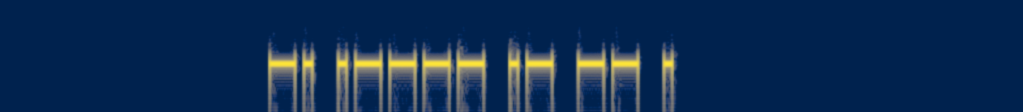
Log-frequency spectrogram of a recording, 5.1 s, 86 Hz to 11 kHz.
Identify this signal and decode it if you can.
Morse code, heard as a keyed tone, about 28 wpm, 700 Hz. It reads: N1AME
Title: USA Call Signs - 5 Characters - Repeated 2x - 28wpm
